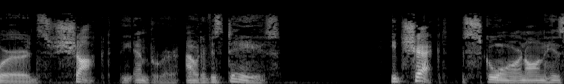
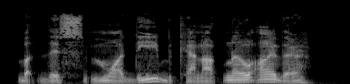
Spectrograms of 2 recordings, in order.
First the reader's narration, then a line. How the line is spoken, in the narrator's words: the taller companion added in a cold voice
